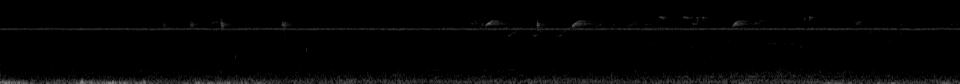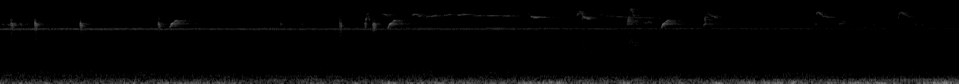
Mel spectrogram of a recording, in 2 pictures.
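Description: Outdoor ambience: birds giving short, quick chirps, more of them in the second half, over a steady high-pitched insect drone, with low wind rumble on the microphone.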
